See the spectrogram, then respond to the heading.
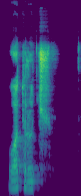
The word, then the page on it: lotruc: po nasimu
